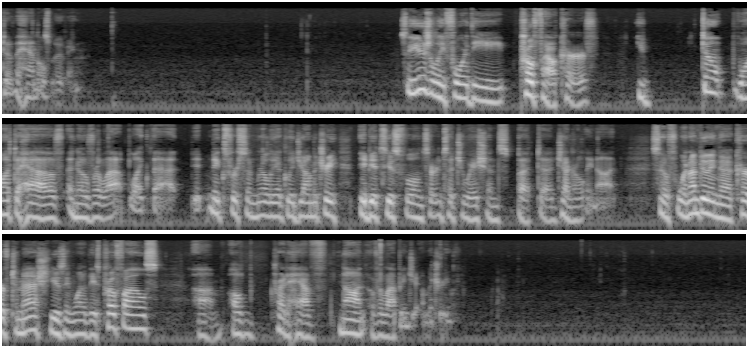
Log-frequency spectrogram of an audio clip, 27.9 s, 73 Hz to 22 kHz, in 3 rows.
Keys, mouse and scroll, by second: 1.4-10.7 drag, 24.1-27.9 drag.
